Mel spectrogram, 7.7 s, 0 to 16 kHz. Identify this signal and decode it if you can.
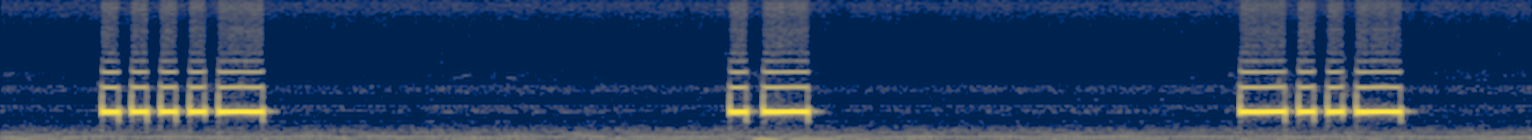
Morse code, heard as a keyed tone, about 17 wpm, 760 Hz. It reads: 4 A X
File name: Onlinelehrgang / morsen / DJ4UF Morsen07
